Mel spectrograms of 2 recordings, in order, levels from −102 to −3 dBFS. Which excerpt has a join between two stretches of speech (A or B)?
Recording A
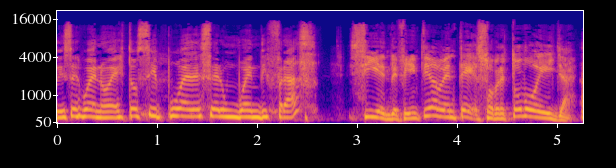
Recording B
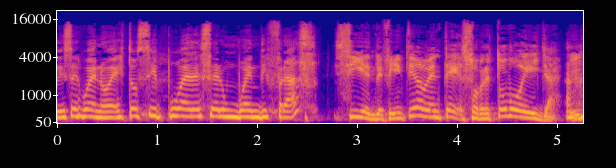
B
